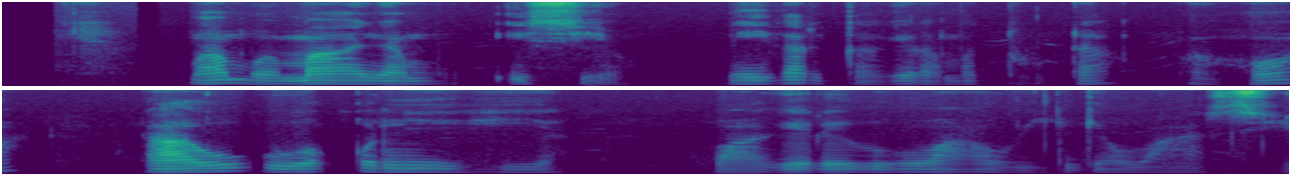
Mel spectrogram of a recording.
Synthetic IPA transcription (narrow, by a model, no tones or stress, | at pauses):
mamwɛmaɲamuisiɔ̰ | neiðaɾikaɣeɾamatuda | mahɔa | naɣoɣuwakonehia | waɣeɾeɾuwawiŋɡewasiɔ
